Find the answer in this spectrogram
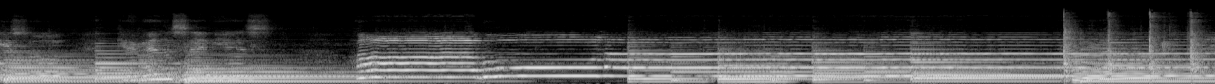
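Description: A woman singing live to a classical guitar accompaniment, ending on one long held note over sustained guitar chords, with a few sharp strums near the end.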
